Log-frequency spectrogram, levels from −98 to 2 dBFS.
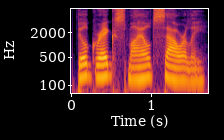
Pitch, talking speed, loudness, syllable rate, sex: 145 Hz, 140 wpm, -17 LUFS, 3.8 syllables/s, male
